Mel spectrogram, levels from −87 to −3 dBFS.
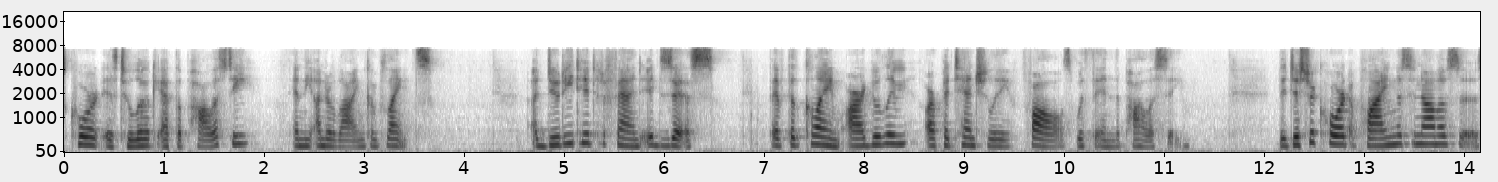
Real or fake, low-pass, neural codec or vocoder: fake; 7.2 kHz; codec, 16 kHz in and 24 kHz out, 0.6 kbps, FocalCodec, streaming, 2048 codes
